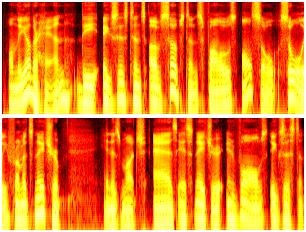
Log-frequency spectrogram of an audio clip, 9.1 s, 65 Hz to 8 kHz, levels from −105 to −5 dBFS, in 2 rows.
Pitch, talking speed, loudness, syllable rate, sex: 100 Hz, 130 wpm, -20 LUFS, 5.4 syllables/s, male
